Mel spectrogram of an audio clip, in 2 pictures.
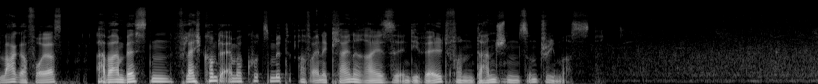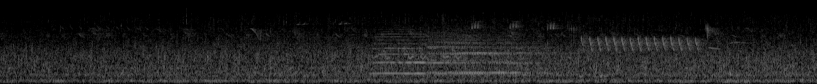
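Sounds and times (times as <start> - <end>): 
speech: 0.0 - 6.1
rushing river water during a boat ride: 6.0 - 16.3.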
